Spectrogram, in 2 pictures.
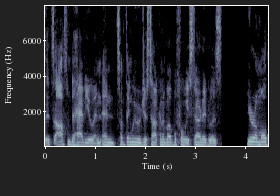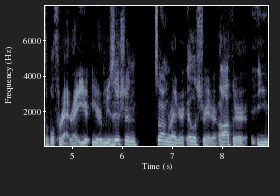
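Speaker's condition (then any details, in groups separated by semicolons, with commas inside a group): No condition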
